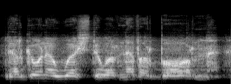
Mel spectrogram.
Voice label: pep talk, radio; SAS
